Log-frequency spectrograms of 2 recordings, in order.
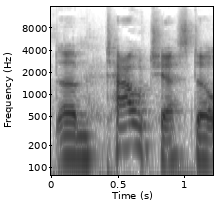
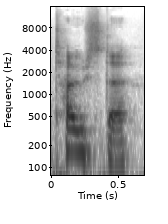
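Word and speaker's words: Towcester: We in Northampton, we have Towchester, or how it's actually pronounced, toaster. – Yeah, no, that is Towchester. – There's missing syllables. Just the forgotten syllables of toaster.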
